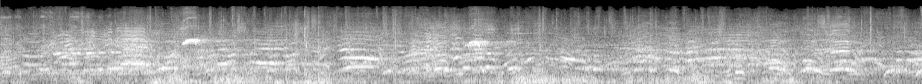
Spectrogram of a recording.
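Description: Sneakers patter and squeak on a hard outdoor court.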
